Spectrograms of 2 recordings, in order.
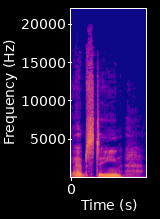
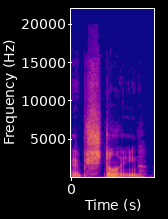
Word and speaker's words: Epstein: the serial pedophile Jeffrey Epstein as Jeffrey Epstein now personally I would have been inclined to pronounce it Epstein because I know enough German to know how to pronounce that name I have heard it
